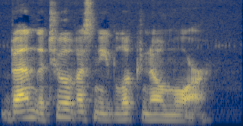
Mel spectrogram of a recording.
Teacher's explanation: there is a resonance that's sort of in the nasal cavity, if you can see that dotted line there, and then it goes down, and there's kind of a muscular restriction, from what I can tell, in the cheeks.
